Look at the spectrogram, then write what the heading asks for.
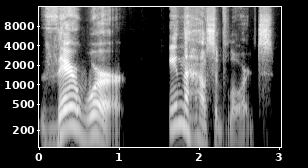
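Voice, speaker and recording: An American man hosting a casual live stream, talking in a halting, theatrical, self-deprecating way. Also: fairly high pitch, huge pitch swings, creaky, slightly rough, no room sound, studio quality. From United States. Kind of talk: casual live chat introducing an old radio show.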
